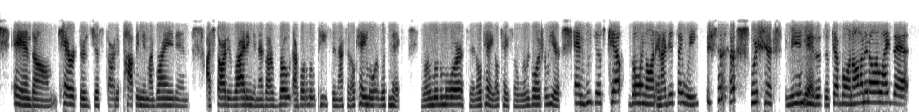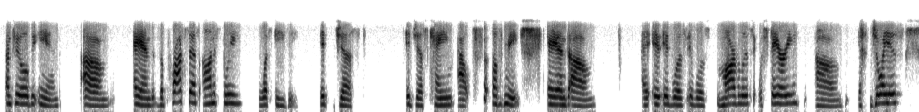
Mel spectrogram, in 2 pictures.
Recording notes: A live call in show.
